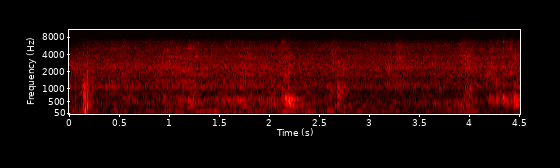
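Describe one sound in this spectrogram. Water pours into a plastic jug.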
